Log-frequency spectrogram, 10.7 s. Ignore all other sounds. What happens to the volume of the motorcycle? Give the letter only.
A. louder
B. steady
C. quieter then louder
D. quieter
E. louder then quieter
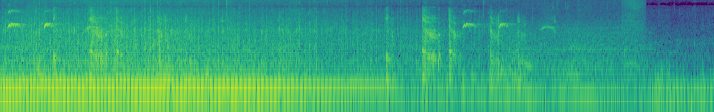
D.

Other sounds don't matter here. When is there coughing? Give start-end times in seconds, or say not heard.
0.8-3.4, 5.8-8.3.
